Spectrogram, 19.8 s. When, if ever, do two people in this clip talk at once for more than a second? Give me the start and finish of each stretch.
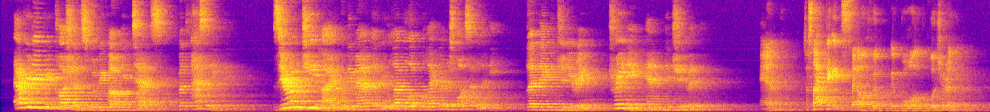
none

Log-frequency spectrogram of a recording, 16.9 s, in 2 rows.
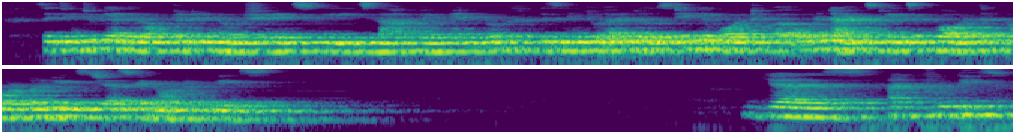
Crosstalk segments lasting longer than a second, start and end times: none

